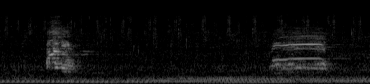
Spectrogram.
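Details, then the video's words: Geese let out of their mini-barn in the morning: two separate, fairly quiet honks, one short and one longer, with a low hum underneath. "Good morning, geese"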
